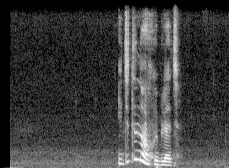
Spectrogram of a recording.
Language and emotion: Russian, angry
